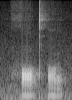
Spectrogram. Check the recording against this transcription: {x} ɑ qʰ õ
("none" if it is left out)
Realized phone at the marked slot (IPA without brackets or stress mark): h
